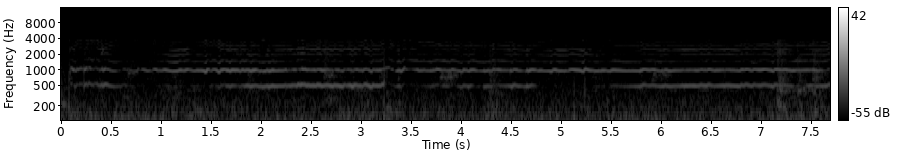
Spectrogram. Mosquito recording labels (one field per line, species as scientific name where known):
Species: mosquito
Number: one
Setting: cup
